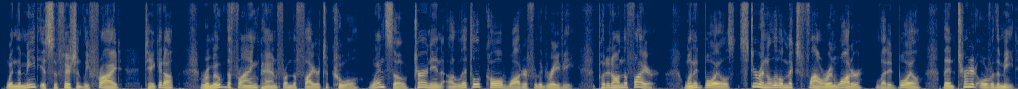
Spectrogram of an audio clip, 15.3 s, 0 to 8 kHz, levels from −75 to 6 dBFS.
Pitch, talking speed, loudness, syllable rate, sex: 145 Hz, 210 wpm, -17 LUFS, 5.1 syllables/s, male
